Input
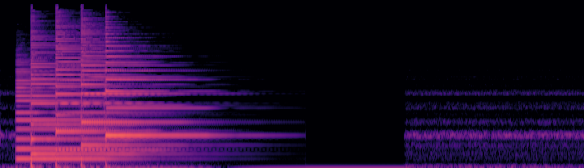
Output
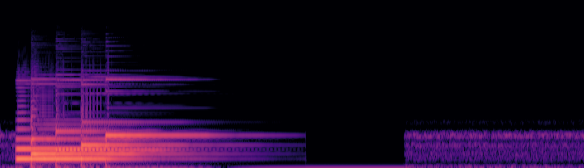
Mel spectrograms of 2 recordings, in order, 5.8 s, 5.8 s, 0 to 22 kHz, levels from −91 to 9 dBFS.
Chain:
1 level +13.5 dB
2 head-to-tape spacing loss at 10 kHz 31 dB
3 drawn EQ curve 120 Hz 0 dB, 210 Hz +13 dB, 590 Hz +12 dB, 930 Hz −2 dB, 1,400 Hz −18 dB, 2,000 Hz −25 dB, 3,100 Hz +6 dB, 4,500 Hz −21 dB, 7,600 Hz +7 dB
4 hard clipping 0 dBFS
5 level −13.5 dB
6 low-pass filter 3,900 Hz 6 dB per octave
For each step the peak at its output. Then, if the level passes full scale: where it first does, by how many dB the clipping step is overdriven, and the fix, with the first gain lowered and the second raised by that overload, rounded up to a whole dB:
+2.0, −2.5, +5.5, 0.0, −13.5, −13.5 dBFS
step 1, 5.5 dB
step 1 +7.5 dB, step 5 −7.5 dB

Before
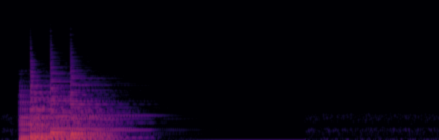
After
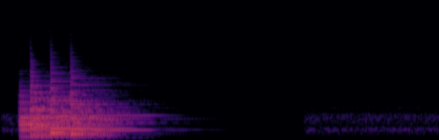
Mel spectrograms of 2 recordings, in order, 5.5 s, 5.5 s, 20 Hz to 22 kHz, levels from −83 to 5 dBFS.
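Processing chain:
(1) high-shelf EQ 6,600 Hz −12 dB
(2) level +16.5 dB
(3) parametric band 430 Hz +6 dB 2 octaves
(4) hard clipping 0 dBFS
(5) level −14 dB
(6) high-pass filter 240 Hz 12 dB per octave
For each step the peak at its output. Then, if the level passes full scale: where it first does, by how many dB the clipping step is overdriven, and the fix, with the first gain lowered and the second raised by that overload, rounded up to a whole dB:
−23.5, −7.0, −5.0, −5.0, −19.0, −21.5 dBFS
no step passes full scale

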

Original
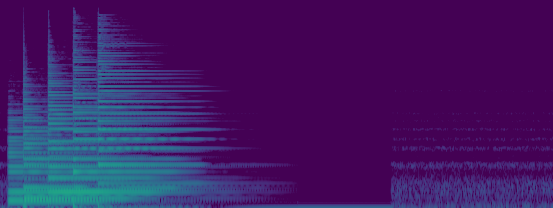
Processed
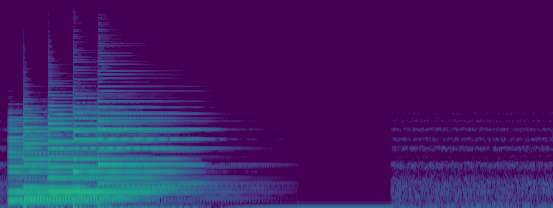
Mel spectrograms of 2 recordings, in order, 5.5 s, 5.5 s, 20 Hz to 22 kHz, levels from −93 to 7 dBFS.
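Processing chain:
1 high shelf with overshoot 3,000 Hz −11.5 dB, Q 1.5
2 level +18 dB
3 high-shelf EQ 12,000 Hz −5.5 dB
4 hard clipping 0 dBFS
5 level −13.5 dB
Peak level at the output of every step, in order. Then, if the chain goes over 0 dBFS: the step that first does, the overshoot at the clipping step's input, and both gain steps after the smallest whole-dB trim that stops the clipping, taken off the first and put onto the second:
−23.5, −5.5, −5.5, −5.5, −19.0 dBFS
no step passes full scale

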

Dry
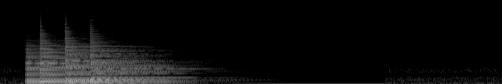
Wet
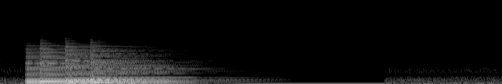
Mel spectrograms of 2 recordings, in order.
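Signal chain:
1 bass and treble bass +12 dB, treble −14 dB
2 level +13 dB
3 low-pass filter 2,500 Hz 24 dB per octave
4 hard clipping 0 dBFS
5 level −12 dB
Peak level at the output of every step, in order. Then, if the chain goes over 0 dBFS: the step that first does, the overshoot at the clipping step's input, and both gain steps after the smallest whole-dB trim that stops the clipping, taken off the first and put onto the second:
−8.0, +5.0, +5.0, 0.0, −12.0 dBFS
step 2, 5.0 dB
step 2 +8 dB, step 5 −7 dB

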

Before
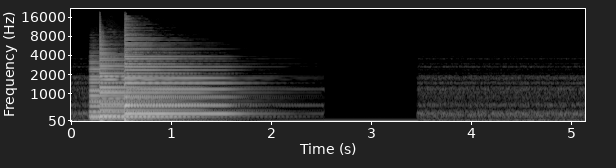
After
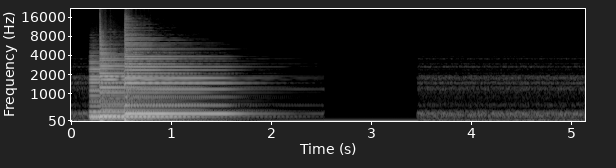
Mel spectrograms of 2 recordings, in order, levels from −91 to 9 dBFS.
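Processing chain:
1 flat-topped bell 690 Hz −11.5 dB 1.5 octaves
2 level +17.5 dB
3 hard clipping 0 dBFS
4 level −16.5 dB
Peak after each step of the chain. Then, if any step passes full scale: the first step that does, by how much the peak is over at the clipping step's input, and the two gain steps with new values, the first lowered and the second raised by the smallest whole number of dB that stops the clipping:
−9.0, +8.5, 0.0, −16.5 dBFS
step 2, 8.5 dB
step 2 +8.5 dB, step 4 −7.5 dB

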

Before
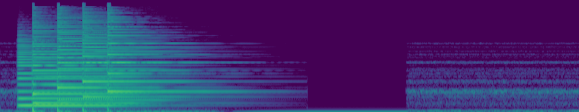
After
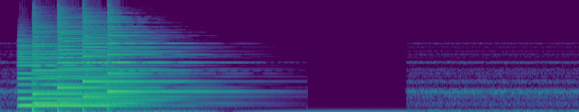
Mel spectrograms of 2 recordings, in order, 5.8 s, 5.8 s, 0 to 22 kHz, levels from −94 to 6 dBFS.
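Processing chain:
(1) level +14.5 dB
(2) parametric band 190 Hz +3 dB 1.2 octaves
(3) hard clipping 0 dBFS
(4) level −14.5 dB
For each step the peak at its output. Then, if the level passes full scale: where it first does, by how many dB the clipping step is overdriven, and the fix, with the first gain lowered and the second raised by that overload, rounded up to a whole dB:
+8.0, +9.0, 0.0, −14.5 dBFS
step 1, 9.0 dB
step 1 +5.5 dB, step 4 −5.5 dB

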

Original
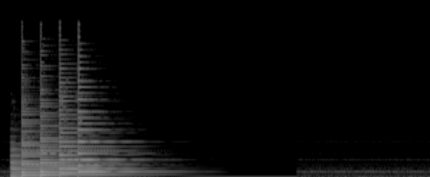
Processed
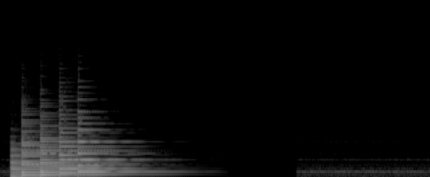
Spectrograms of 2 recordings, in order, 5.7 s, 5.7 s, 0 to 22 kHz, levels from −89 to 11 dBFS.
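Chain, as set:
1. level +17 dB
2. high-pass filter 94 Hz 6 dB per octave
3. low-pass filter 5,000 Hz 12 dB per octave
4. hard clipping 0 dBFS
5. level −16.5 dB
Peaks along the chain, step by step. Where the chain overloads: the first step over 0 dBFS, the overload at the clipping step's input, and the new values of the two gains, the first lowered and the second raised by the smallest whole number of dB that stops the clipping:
−0.5, −1.0, −2.0, −2.0, −18.5 dBFS
no step passes full scale

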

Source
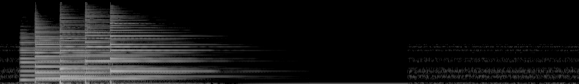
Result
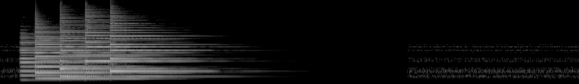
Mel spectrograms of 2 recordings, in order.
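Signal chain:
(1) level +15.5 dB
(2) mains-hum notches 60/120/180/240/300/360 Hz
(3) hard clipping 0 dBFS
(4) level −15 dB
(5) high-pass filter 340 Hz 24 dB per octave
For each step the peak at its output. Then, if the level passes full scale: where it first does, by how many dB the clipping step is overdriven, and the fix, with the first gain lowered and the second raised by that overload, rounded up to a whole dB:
+8.0, +7.5, 0.0, −15.0, −9.5 dBFS
step 1, 7.5 dB
step 1 +7.5 dB, step 4 −7 dB

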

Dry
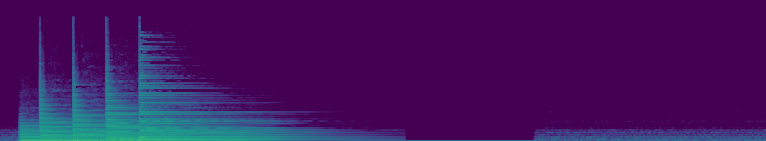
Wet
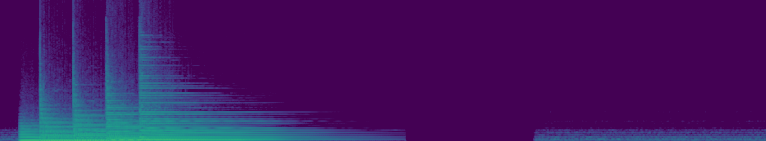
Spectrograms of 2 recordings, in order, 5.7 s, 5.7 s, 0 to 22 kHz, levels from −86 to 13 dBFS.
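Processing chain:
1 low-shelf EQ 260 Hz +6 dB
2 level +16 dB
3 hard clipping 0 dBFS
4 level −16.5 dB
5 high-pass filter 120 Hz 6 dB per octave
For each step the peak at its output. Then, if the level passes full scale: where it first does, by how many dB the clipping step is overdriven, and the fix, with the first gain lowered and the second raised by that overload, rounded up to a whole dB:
−6.5, +9.5, 0.0, −16.5, −12.0 dBFS
step 2, 9.5 dB
step 2 +6 dB, step 4 −6.5 dB

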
